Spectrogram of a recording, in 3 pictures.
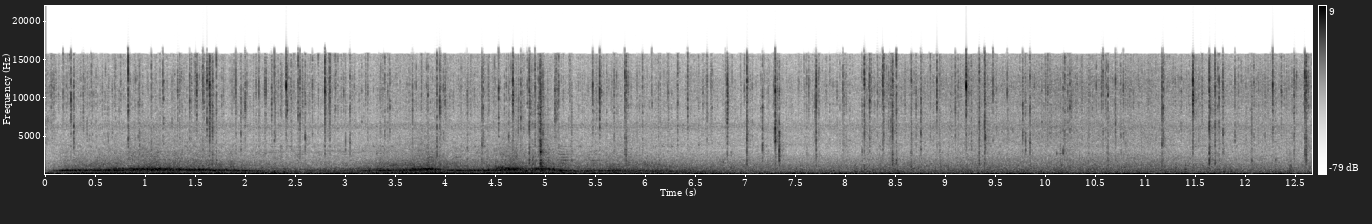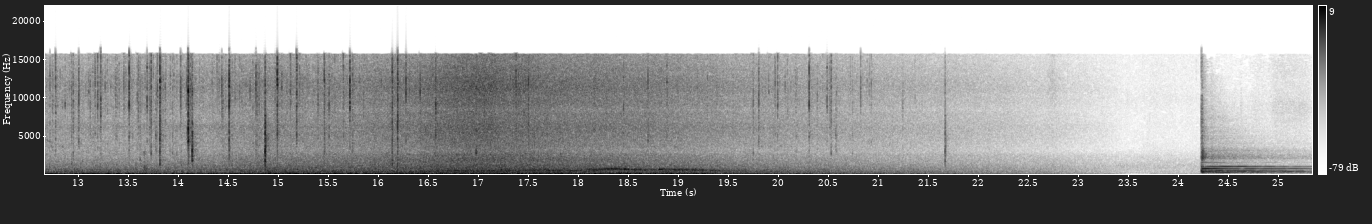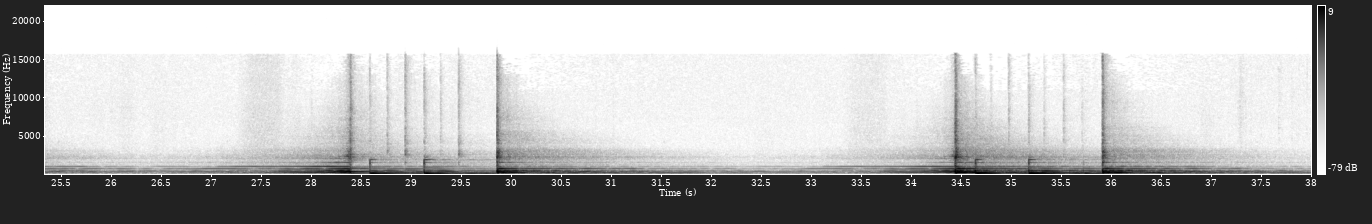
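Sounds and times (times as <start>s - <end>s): low rumble: 0.0s - 7.7s
fire crackling and popping: 0.0s - 22.5s.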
